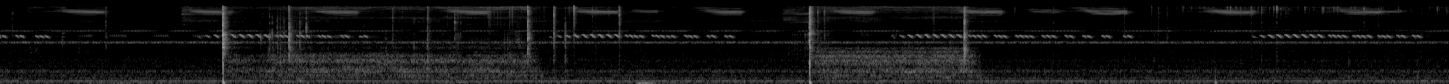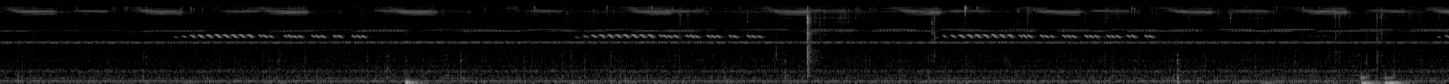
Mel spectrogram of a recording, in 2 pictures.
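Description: Crickets chirping in short, evenly spaced trills about every two seconds. Early on come two stretches of hissing with sharp clicks, as a lighter sets a small solid-fuel tablet in a wire stove stand alight. A faint steady hum runs underneath.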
